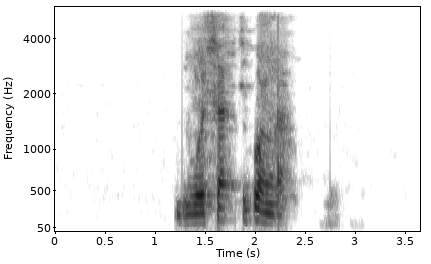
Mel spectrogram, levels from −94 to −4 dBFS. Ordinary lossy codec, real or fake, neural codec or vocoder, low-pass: AAC, 32 kbps; fake; vocoder, 44.1 kHz, 128 mel bands, Pupu-Vocoder; 5.4 kHz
